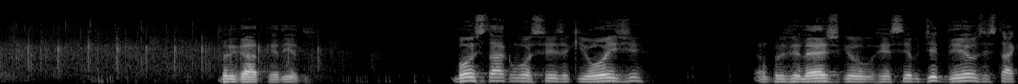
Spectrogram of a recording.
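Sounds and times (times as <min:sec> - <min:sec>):
crowd round of applause: 0:00.0 - 0:03.6
speech: 0:02.2 - 0:03.2, 0:04.6 - 0:06.5, 0:07.6 - 0:10.1.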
